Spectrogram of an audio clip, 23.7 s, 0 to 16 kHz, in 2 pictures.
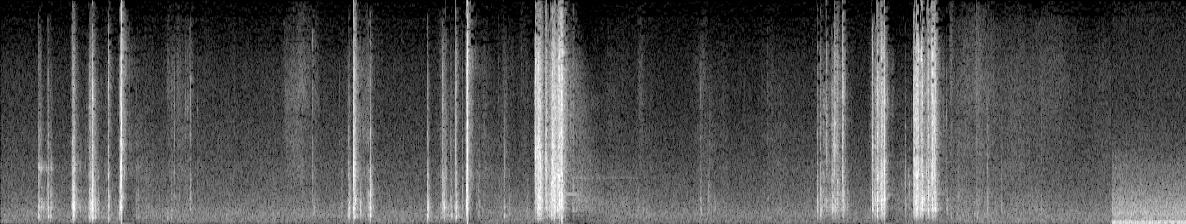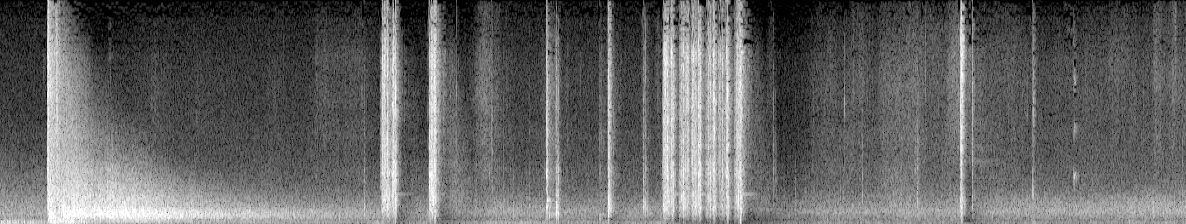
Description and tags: Sounds from a video I took of me shooting my AK47 style rifle, sound file includes a gunshot and reloading/manipulation sound effects.
just post a link to the final product so I can see my sound being used.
